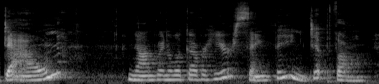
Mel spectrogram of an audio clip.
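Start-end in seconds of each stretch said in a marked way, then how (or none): 0.0-0.6 "Down" said louder and drawn out, rising; stretched, loud "Down"; syllable sounded out. Shown as a demonstration. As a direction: model "Down" with the "ow" held. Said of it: "pronounce it like a diphthong".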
